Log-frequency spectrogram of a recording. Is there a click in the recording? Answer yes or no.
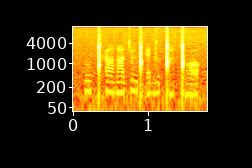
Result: yes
